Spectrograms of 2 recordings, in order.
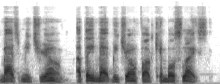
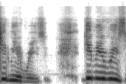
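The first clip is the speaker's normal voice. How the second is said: put-on tearful, very high, begging crying voice. Retelling an episode where a fighter came into the house; imitating someone crying. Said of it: "Marcus comes in the house and he's crying".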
